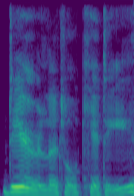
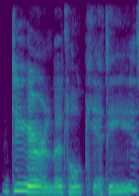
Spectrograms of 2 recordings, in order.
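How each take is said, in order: First: Put-on old man tender. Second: Put-on old woman tender. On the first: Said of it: "said the very old man". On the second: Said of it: "said the very old woman". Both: A narrator's reading.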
